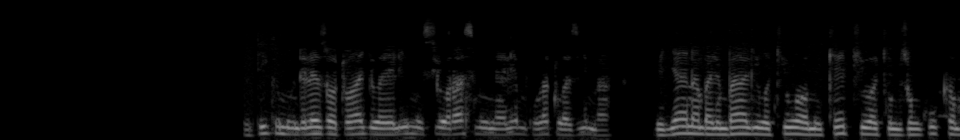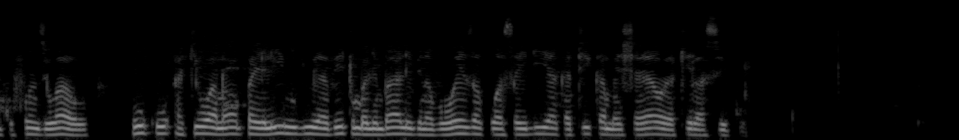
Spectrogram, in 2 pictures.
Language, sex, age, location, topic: Swahili, male, 25-35, Dar es Salaam, education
